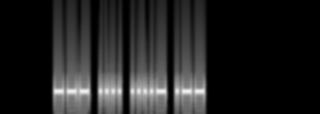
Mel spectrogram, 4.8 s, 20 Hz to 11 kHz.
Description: Morse code, heard as a keyed tone, about 25 wpm, 700 Hz. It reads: OH4W
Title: DXCC-100 Call Signs - 4 Characters - 25wpm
